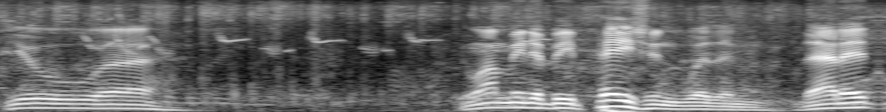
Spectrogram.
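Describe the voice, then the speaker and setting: An actor playing a stern, seasoned cavalry captain with clipped, dry authority, in 1950s radio western style. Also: male voice, fairly low pitch, lively intonation, measured pace, noisy background. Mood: stern, impatient.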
